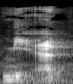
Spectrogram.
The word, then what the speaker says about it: 沔: 然眼妈眼免，它的读音同免费的免。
